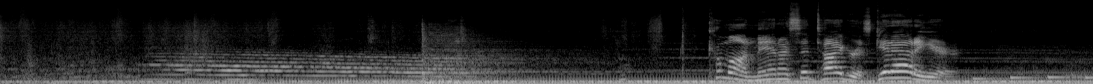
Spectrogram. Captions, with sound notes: [ EERIE SOUND CONTINUES ] Come on man I said Tigris, get out of here.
